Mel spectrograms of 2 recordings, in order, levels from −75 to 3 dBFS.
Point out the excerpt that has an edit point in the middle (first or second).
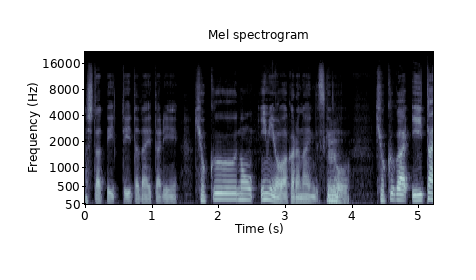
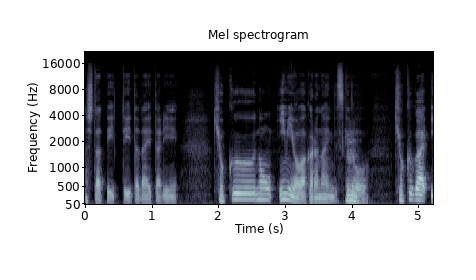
first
